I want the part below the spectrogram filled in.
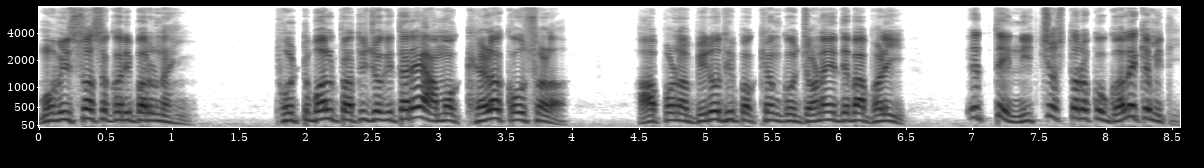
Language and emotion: Odia, angry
